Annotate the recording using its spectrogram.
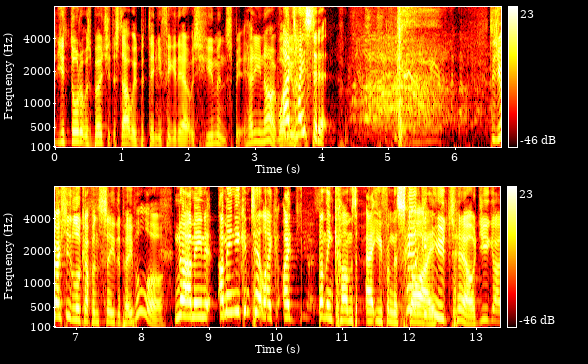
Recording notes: Recorded LIVE at the European Bier Cafe on September 5, 2015.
